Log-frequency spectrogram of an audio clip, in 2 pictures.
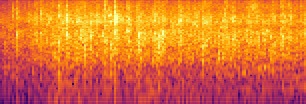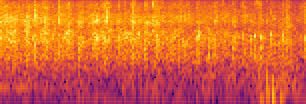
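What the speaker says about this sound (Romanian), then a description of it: "vă invităm să aplaudați încă o dată reprezentanții studenților" An audience claps steadily and loudly throughout a medical faculty graduation ceremony at Ovidius University, the applause dense and continuous, tapering slightly near the end.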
